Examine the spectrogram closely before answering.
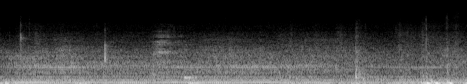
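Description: A cupboard door creaks open and bumps shut.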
